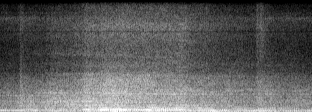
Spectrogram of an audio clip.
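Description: A road vehicle passing: its noise swells to a peak a little after two seconds in, then slowly fades.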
